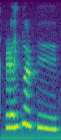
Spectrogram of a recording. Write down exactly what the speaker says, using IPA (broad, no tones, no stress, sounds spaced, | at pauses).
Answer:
ɭ ə lʲ ɡ ɔ̃ ɭ k y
